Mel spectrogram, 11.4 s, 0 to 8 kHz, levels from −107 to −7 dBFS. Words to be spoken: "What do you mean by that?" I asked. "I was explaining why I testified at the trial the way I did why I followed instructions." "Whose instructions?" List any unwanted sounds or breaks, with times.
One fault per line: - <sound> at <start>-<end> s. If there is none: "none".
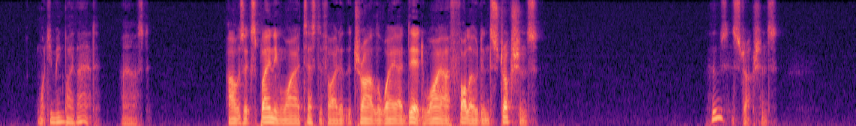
none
